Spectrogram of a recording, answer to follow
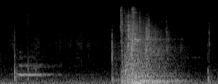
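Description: A door: a latch click with a short squeak near the start, then a louder swing and shut a little after one second in.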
